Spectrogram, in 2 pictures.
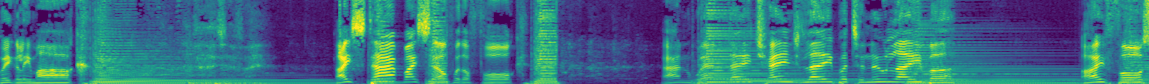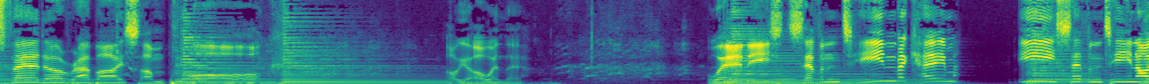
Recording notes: Live from the Leicester Square Theatre. A little taste of what goes on at the monthly live show.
